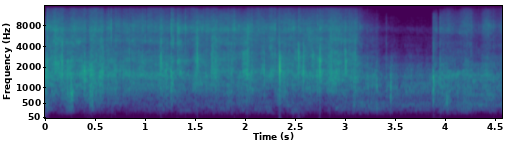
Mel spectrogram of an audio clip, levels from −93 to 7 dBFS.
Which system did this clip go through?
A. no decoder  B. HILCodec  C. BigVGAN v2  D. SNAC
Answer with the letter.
D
